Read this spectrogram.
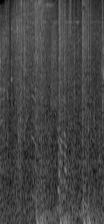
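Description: Electricity crackles and snaps sharply.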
